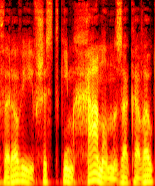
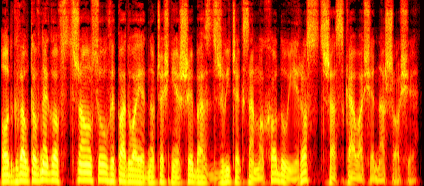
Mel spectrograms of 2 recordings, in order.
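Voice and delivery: ordinary delivery, nothing marked

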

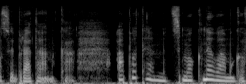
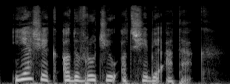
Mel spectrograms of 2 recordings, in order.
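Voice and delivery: ordinary delivery, nothing marked

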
